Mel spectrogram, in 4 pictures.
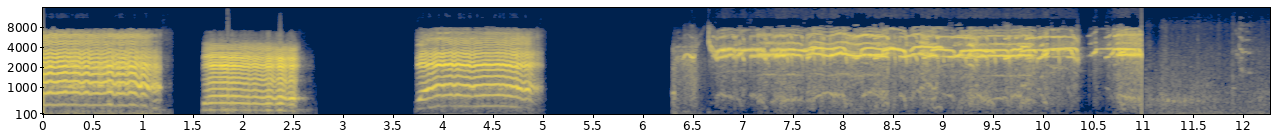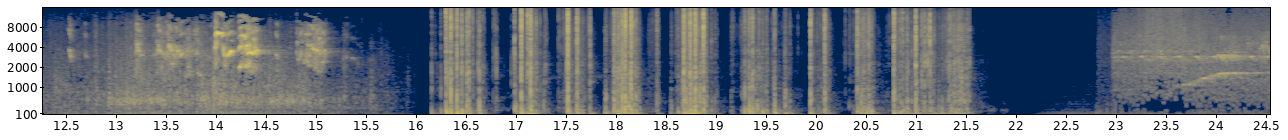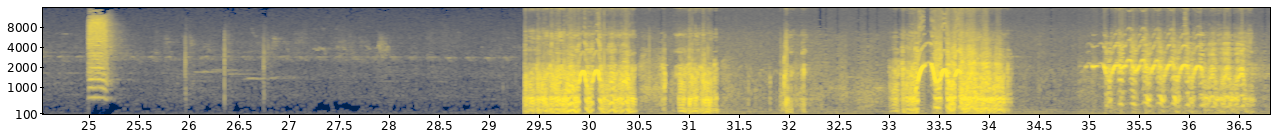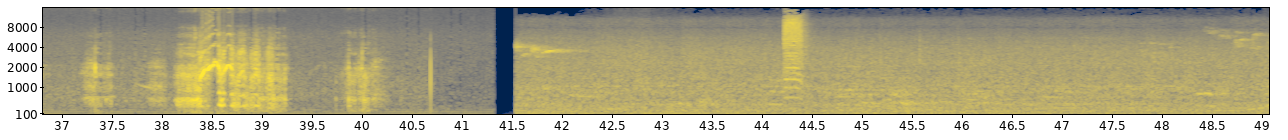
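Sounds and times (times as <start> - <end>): high warbling animal call: 6.3 - 11.0, 33.0 - 34.3, 34.9 - 40.2
macaws squawking: 29.4 - 34.2, 34.9 - 40.2.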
